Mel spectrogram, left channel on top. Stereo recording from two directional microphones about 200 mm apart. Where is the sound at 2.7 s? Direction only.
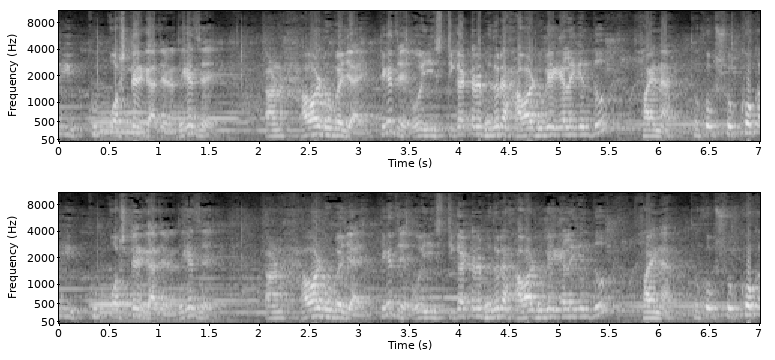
10° left (ahead or behind).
